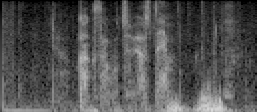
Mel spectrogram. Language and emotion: Russian, neutral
